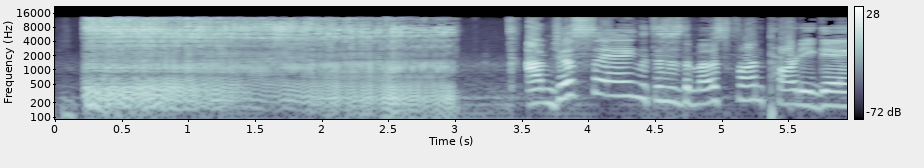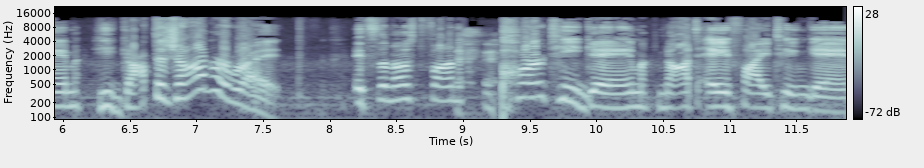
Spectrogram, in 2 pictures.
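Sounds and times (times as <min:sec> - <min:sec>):
raspberry-style fart noise made with the mouth: 0:00.0 - 0:03.1
speech: 0:03.6 - 0:11.8.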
